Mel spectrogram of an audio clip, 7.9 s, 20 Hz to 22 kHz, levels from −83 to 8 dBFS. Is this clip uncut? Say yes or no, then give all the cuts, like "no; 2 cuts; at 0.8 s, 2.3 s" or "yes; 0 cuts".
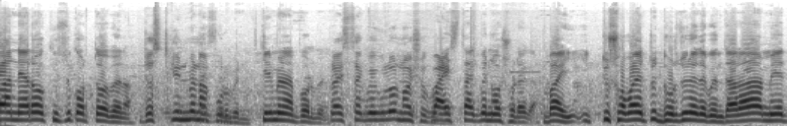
yes; 0 cuts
